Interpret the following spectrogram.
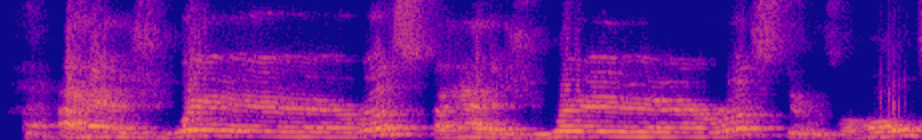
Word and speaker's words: Ahasuerus: Everybody also learned how to say the biblical name of King Xerxes with a little bit of a southern twist. Ahasuerus, Ahasuerus.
